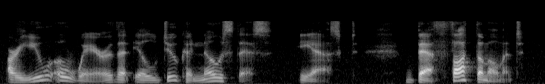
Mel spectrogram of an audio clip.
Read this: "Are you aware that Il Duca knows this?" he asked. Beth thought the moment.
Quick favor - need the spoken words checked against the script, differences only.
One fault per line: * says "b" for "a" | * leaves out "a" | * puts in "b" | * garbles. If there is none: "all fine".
all fine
